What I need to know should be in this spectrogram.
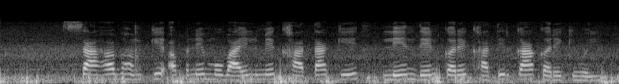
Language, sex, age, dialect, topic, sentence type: Bhojpuri, female, 18-24, Western, banking, question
